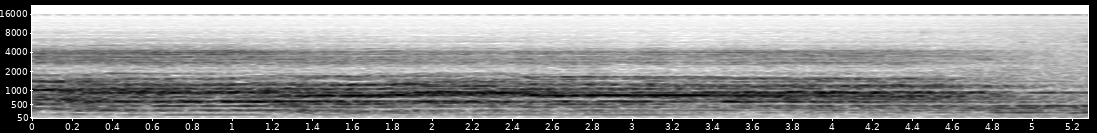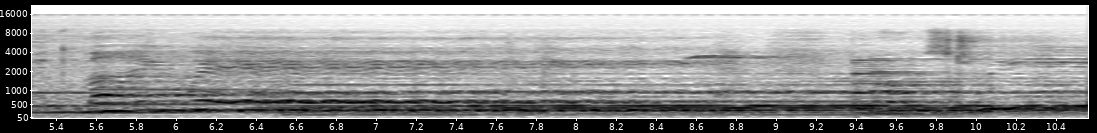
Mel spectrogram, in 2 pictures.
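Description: Mixed choir of young voices singing held chords, changing chord about halfway through, with a young woman's solo voice singing out in front.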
